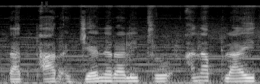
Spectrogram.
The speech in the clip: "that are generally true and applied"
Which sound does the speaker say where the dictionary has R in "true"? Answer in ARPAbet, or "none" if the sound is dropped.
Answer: none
